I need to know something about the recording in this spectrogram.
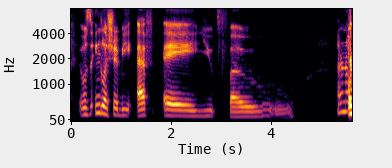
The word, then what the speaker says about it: faux: Because I thought somebody pronounced faux. I don't see how faux comes out of fox. You know, F-A-U-X, I think it's French.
